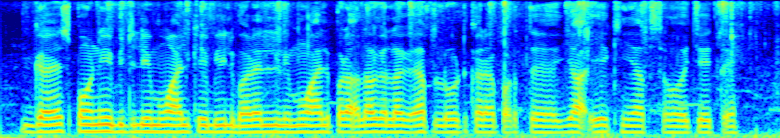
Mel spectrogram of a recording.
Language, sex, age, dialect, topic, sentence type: Maithili, male, 41-45, Angika, banking, question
